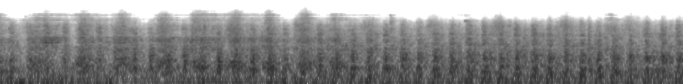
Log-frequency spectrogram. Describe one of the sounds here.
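A model train rumbles along the track with a quick, steady clickety-clack of wheels.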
